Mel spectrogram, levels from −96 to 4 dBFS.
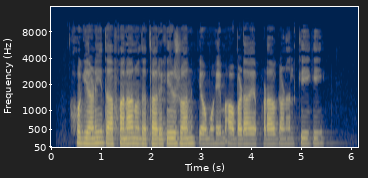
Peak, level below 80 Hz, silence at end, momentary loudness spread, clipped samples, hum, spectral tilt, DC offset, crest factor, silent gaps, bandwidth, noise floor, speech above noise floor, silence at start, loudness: -4 dBFS; -72 dBFS; 0.7 s; 12 LU; under 0.1%; none; -7 dB/octave; under 0.1%; 20 dB; none; 9.6 kHz; -69 dBFS; 46 dB; 0.4 s; -24 LUFS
